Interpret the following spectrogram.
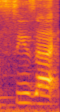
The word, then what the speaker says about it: Ciza: Ciza is the son of the one half of Mafikizolo Clan. Yeah, that's how it's pronounced.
